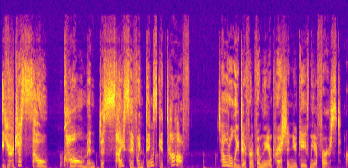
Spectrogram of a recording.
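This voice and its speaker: Friendly upbeat young game girl, high voice, really bouncy intonation. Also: very animated, normal speed, bright, forceful tone. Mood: warm, amazed. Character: friendly, upbeat, expressive young woman, easily amazed. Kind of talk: anime-style video game voice acting.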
